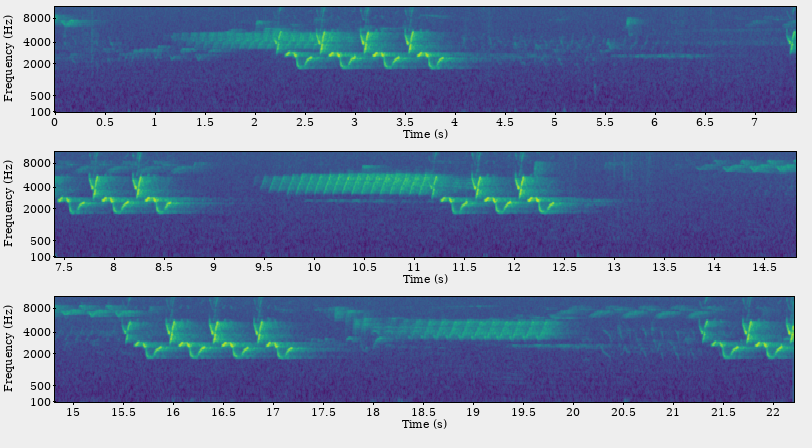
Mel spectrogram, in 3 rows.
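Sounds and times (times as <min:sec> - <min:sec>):
Carolina wren singing repeated whistled triplets: 0:00.0 - 0:06.8, 0:07.4 - 0:08.9, 0:09.6 - 0:12.8, 0:14.1 - 0:22.1.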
